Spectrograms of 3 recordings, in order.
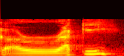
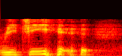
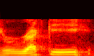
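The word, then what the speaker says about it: Recchi: Rob Blake uh Mark recky did I say it right that time it's not REI is recky I think uh Patrick W Luke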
